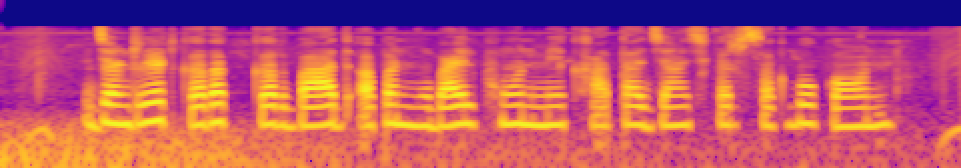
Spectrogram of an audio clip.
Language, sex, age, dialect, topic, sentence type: Chhattisgarhi, female, 18-24, Northern/Bhandar, banking, question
